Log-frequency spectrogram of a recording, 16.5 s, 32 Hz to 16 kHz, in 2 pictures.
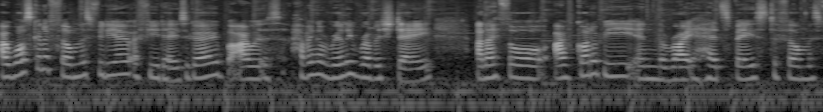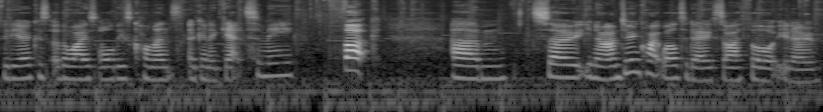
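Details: Young woman with Tourette syndrome that began at age 12, tics sometimes interrupting her speech; vocal tic (coprolalia) in Tourette syndrome.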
